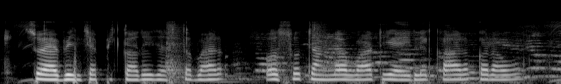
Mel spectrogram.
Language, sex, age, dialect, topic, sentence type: Marathi, female, 18-24, Varhadi, agriculture, question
